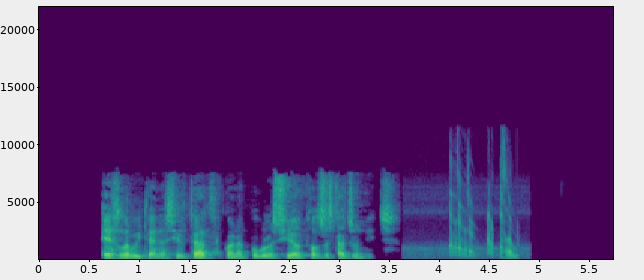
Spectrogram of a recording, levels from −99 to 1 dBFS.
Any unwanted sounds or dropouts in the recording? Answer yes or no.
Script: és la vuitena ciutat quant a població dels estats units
yes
